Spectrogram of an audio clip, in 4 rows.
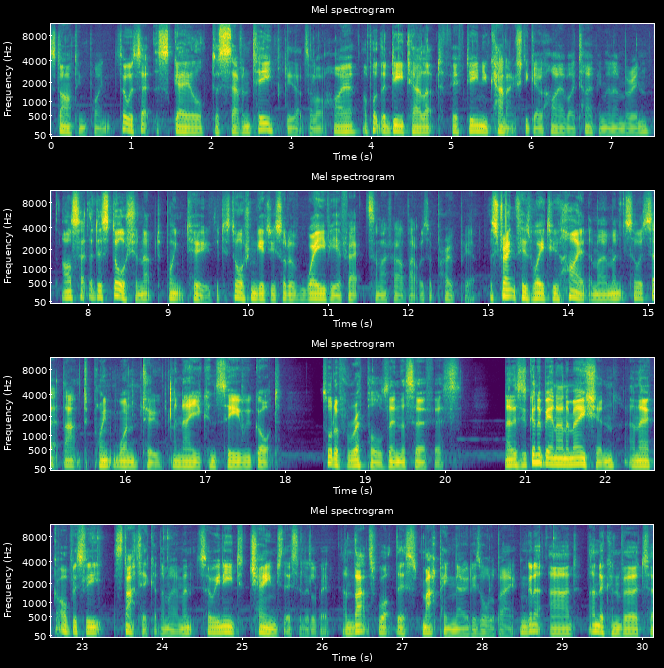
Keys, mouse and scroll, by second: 1.8 click, 2.2 KP_7, 2.8 KP_0, 3.9 click, 4.3 click, 7.5 click, 14.6 click, 16.0 KP_Decimal, 16.2 KP_1, 16.4-16.9 scroll up 1, 17.4 middle click, 19.0-19.3 scroll up 1, 21.7 click, 25.9-27.1 scroll down 1, 27.1 scroll up 1, 28.8 click.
